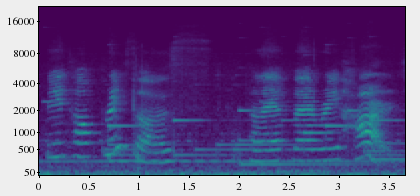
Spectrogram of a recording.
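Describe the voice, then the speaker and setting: Slow, high-voiced young woman narrating. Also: low-quality recording. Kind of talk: storybook narration for a puppet show. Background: loud tinkling glockenspiel music.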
